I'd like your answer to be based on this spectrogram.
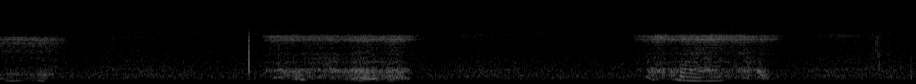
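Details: A person snoring with rattling snores on breathing in, about two in 9 seconds, with quiet breathing between, in a small quiet room.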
